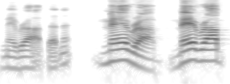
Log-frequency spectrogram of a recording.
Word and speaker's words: Merab: if we could hear marab say his name uh here at this point in time on the program alrighty thanks dwali so everybody says marab sounds like he says may rob i already voiced the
